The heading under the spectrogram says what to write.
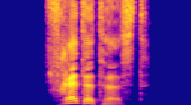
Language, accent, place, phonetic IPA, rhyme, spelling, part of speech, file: German, Germany, Berlin, [ˈfʁɛtətəst], -ɛtətəst, frettetest, verb, De-frettetest.ogg
- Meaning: inflection of fretten: 1. second-person singular preterite 2. second-person singular subjunctive II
